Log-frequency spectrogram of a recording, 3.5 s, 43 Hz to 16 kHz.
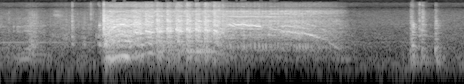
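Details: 1991 Lexus LS400 after sitting about 11 years, strong 675 CCA battery; brisk, even starter whirr for under two seconds that winds down without ever firing, cranks fast but gets no fuel.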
